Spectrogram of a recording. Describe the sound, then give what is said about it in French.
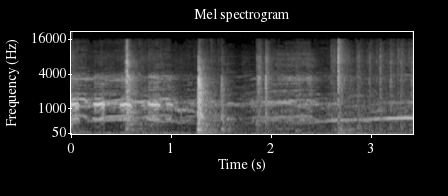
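A flock of farm birds, about 700 kept on the farm this year, clucks and calls continuously, overlapping chatter with drawn-out tones, punctuated by a few sharp knocks or thuds. “un oiseau. Je suis attachée maintenant au, bruit, à l'odeur, euh, à leur comportement”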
